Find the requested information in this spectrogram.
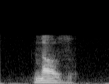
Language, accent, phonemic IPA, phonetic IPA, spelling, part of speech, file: Armenian, Eastern Armenian, /nɑz/, [nɑz], նազ, noun, Hy-նազ.ogg
- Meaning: 1. grace, gracefulness 2. mincing manners; coquetry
